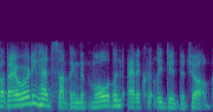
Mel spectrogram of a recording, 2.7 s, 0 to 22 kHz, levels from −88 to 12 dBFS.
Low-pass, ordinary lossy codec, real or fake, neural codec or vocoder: 5.4 kHz; Opus, 32 kbps; fake; codec, 24 kHz, 1.5 kbps, HILCodec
